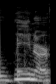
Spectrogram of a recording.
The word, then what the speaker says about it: Wiener: from the fact that we also have the letter combination of IE in a lot of words, and that one's pronounced as E. You can find this in the word Diesel or Wiener, for example, which is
